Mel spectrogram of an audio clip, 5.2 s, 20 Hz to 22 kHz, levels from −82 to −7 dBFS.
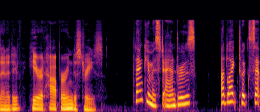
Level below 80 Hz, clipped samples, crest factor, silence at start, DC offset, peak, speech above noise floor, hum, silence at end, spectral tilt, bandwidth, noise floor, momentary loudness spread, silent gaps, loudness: -38 dBFS; under 0.1%; 16 dB; 0 s; under 0.1%; -2 dBFS; 44 dB; none; 0 s; -5 dB/octave; 12 kHz; -62 dBFS; 7 LU; none; -18 LUFS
